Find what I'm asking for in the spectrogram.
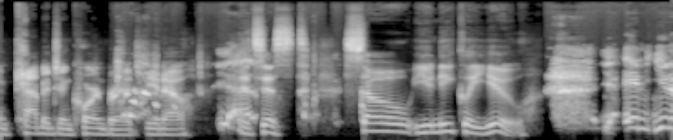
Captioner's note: laughter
